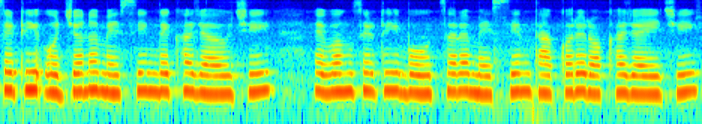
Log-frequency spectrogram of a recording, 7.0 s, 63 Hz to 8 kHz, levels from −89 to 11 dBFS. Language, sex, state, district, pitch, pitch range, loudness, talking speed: Odia, female, Odisha, Nuapada, 225 Hz, 215-230 Hz, -13 LUFS, 120 wpm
